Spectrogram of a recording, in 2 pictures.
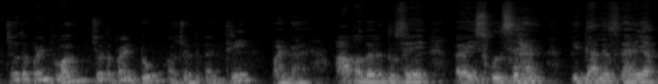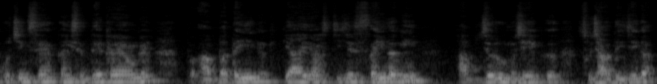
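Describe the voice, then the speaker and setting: A man's voice: fairly high pitch, dark tone. A male teacher going through a syllabus chapter by chapter, repeating himself and checking that students follow. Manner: repetitive, checks students understand. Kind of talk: syllabus explanation lesson. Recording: echoey room, mic at a distance.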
